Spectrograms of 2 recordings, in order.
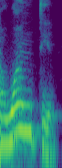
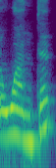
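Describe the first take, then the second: First: "wanted" said wan-tid, with a short i. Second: "wanted" said wan-tet, with an e; wrong pronunciation. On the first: Teacher modelling the correct past tense, ID ending. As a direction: end "wanted" in -id, falling. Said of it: "yo diría". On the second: Teacher showing the form to drop, mispronounced. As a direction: end "wanted" in a spelled-out -et. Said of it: "ya no diría". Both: Shown as a demonstration.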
